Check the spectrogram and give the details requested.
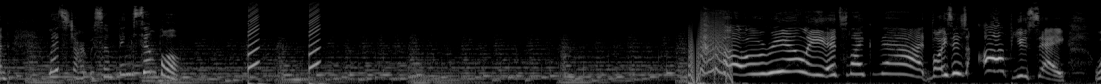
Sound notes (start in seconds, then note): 2.4 8-bit jump sound effects; 6.8 record scratch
